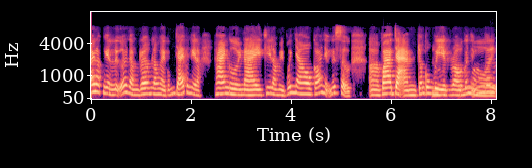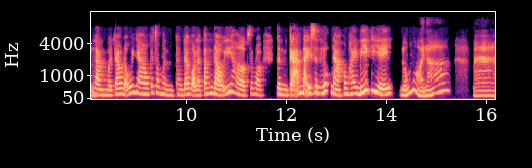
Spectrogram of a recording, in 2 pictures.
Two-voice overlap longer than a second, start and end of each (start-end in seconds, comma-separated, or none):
6.8-8.2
